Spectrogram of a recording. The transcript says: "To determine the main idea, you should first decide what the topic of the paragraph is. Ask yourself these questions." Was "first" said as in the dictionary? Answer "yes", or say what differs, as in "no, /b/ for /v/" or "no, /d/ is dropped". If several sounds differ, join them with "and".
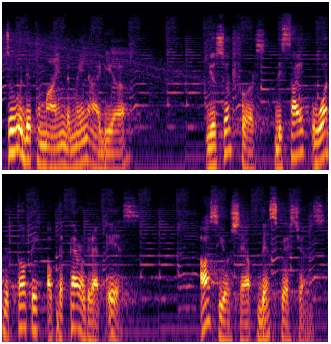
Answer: yes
